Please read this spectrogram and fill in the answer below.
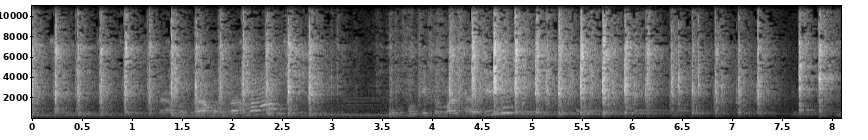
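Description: Eggs being beaten hard by hand in a stainless steel bowl: a fast, even clatter of the utensil striking the metal, about four strokes a second, with a short pause near the middle. Background music plays underneath.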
